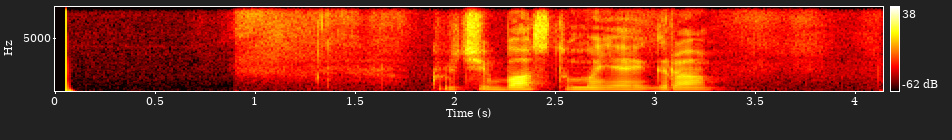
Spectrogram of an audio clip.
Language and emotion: Russian, neutral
